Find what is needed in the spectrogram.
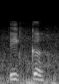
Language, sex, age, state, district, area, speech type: Punjabi, female, 30-45, Punjab, Pathankot, urban, read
